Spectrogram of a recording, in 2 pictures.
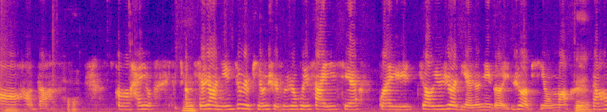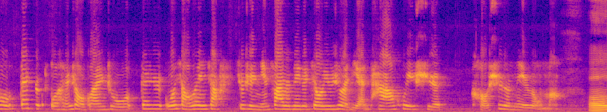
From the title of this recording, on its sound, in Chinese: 学员电话回访录音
